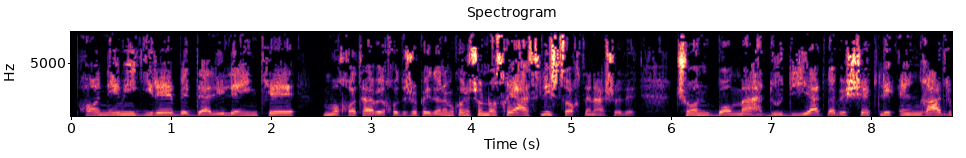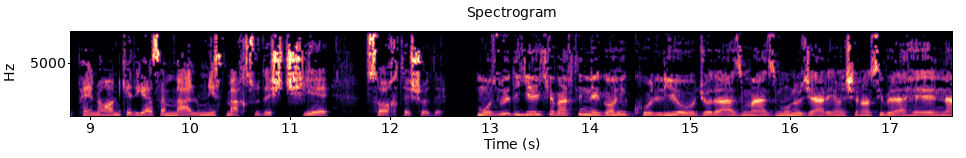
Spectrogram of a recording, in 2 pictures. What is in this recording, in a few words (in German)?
persisch, Sprachen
